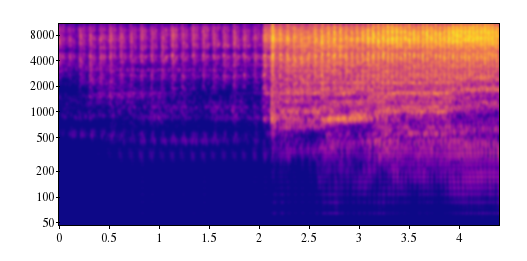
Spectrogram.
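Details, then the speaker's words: Kohler small engine on log splitter, reportedly seized from moisture, now running on gasoline: soft putter to steady even firing with no knocking, driving hydraulic pump properly; healthy running. "Oh, the engine sounds healthy. It's not knocking. It's not acting stupid. It's running. It's running right."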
